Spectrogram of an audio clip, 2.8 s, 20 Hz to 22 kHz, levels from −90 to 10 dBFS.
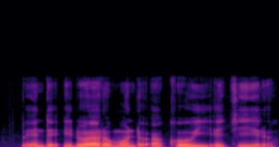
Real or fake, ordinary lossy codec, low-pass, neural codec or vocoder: real; none; none; none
